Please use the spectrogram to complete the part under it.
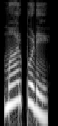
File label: "ಮಾರ್ಪೊಡೆ", kannada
